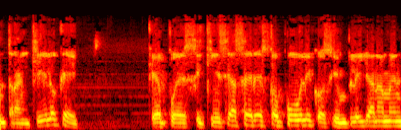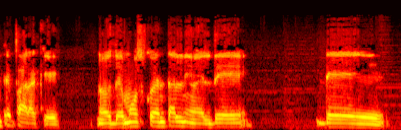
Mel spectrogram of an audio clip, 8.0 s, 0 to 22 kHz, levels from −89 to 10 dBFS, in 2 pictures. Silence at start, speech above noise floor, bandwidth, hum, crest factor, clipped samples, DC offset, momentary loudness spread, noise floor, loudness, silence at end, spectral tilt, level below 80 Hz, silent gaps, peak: 0 s; 34 dB; 13.5 kHz; none; 14 dB; under 0.1%; under 0.1%; 8 LU; -52 dBFS; -18 LUFS; 0.2 s; -3.5 dB/octave; -62 dBFS; none; -6 dBFS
